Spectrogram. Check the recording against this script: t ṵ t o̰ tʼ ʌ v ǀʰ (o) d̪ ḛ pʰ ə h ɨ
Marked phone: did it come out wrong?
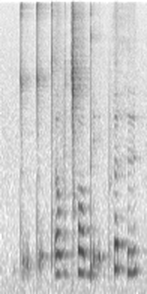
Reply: yes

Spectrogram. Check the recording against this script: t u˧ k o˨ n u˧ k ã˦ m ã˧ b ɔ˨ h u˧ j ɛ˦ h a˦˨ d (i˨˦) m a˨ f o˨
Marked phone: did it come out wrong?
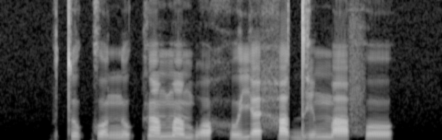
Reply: yes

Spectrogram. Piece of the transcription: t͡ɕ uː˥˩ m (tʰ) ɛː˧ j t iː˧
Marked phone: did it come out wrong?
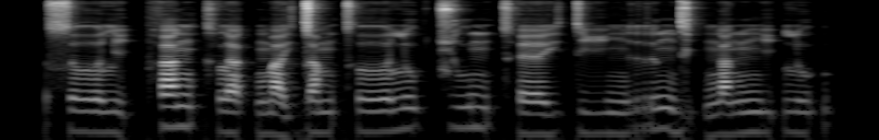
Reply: no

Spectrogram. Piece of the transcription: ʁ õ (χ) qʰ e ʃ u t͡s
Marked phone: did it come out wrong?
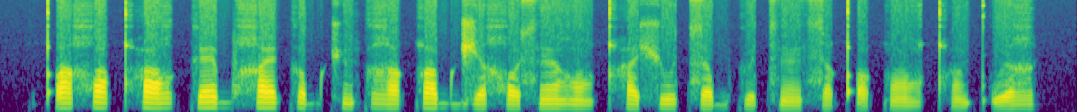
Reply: yes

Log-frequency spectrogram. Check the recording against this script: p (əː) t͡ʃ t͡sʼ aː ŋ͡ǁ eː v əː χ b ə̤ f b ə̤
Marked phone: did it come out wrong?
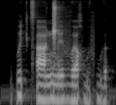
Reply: yes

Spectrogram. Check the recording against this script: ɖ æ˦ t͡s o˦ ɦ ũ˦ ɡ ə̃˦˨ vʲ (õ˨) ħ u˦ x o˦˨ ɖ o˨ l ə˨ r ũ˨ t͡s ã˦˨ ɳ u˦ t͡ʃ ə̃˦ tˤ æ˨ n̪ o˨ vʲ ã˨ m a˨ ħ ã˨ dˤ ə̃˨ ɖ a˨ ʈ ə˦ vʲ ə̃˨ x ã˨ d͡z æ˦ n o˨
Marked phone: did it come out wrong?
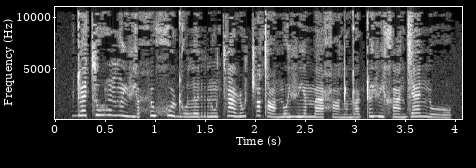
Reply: yes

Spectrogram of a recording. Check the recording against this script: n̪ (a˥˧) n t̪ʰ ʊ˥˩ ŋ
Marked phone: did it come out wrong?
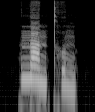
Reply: no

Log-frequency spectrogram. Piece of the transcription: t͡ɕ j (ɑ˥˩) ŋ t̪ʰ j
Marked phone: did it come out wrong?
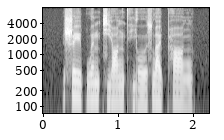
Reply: yes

